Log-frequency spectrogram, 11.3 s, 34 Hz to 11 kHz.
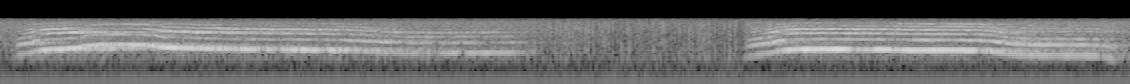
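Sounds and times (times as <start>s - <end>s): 
wolf howling with long rich harmonic howls: 0.2s - 5.4s, 7.5s - 11.2s.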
